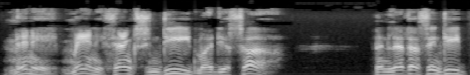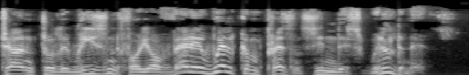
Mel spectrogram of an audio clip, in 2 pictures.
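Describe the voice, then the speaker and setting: A man's voice: on the high side, big pitch swings, unhurried, vocal fry, slightly rough, dry recording, studio quality, pitched above the performer's own voice, exaggerated voice. A man voicing a dignified middle-aged vizier, formal, courtly and gracious, in an audiobook. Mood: delighted.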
